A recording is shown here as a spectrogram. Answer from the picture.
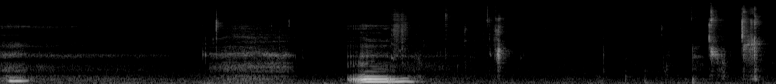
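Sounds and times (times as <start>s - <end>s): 
biting and chewing a sweet juicy fruit: 3.9s - 7.7s.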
